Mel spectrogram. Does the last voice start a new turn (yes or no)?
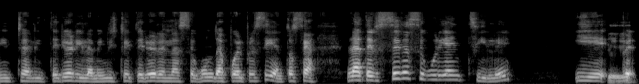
no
